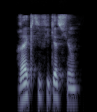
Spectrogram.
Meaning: rectification
- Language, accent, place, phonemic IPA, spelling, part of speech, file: French, France, Lyon, /ʁɛk.ti.fi.ka.sjɔ̃/, rectification, noun, LL-Q150 (fra)-rectification.wav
